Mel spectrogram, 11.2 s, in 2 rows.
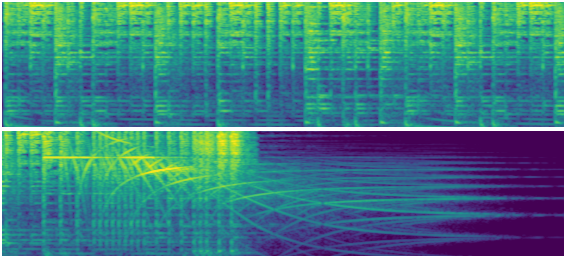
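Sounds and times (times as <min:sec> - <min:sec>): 
breakbeat drums: 0:00.0 - 0:08.6.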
